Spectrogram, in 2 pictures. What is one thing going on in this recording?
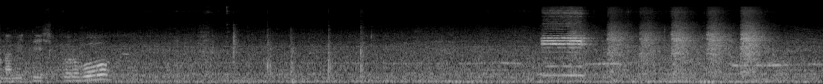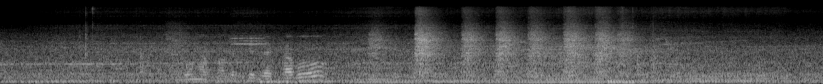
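Plastic parts click and rattle as a man handles them.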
